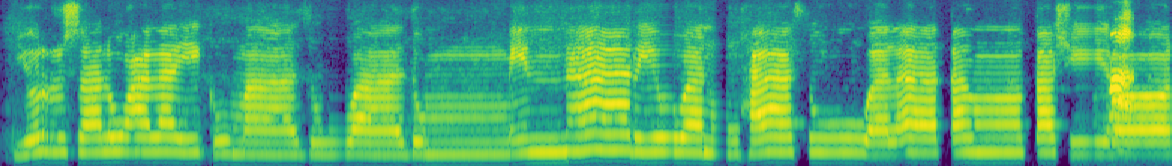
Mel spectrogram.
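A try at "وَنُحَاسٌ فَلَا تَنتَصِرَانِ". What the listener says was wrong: Wa nuhasung fala. Pakai fa sayang. Wa nuhasung fala. Wa nuhasung.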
